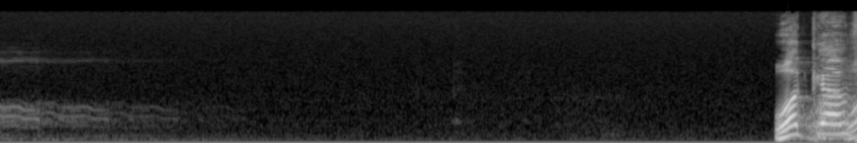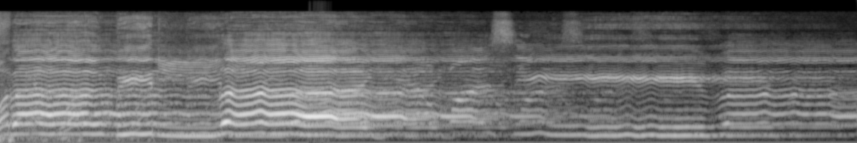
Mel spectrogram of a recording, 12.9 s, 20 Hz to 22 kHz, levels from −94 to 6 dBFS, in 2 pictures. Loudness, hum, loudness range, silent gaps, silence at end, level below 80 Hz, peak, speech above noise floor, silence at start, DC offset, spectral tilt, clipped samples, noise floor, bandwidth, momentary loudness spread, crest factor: -15 LUFS; none; 10 LU; none; 0 s; -66 dBFS; 0 dBFS; 50 dB; 5.8 s; 0.6%; -2.5 dB/octave; under 0.1%; -63 dBFS; 16 kHz; 16 LU; 18 dB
